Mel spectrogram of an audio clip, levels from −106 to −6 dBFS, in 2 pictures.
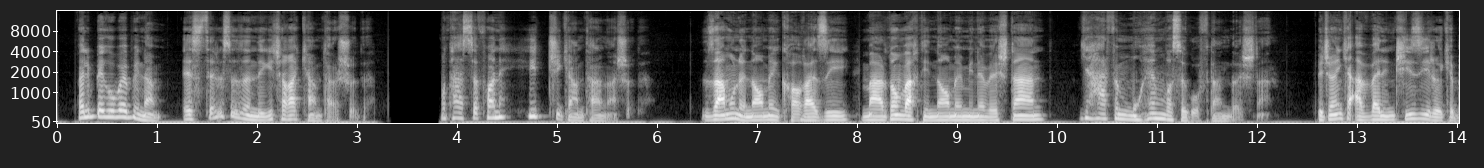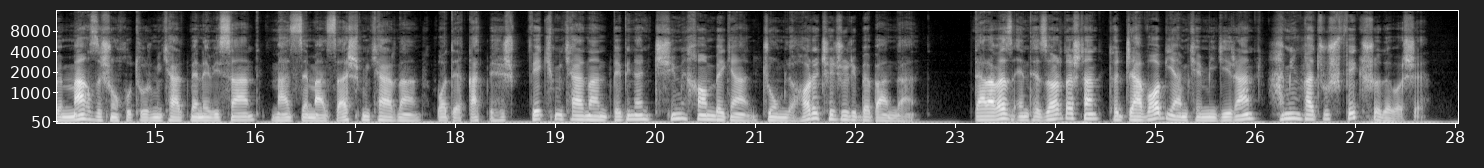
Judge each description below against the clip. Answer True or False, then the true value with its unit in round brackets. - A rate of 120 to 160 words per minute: True (150 wpm)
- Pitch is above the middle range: False (120 Hz)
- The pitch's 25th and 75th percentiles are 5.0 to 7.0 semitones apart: True (5.6 semitones)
